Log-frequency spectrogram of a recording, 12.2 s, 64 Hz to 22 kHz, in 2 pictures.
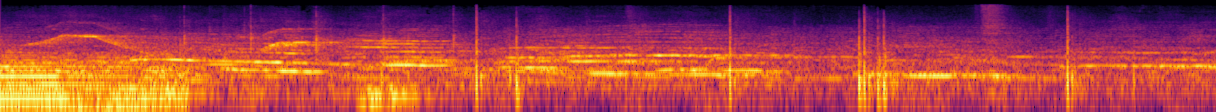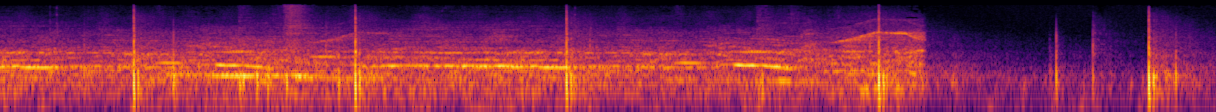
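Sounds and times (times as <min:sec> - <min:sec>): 
fireworks with whistling tones: 0:00.1 - 0:05.7, 0:06.5 - 0:10.8
fireworks for a birthday party bursting over a three-masted ship: 0:03.6 - 0:08.2, 0:08.8 - 0:09.2, 0:09.8 - 0:12.1.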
